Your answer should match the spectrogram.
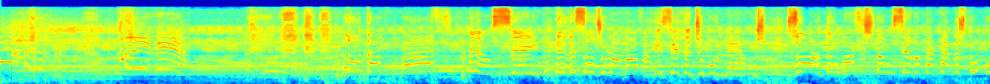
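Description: Background music with long held notes, under short rising-and-falling vocal cries and a run of sharp hit sounds.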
